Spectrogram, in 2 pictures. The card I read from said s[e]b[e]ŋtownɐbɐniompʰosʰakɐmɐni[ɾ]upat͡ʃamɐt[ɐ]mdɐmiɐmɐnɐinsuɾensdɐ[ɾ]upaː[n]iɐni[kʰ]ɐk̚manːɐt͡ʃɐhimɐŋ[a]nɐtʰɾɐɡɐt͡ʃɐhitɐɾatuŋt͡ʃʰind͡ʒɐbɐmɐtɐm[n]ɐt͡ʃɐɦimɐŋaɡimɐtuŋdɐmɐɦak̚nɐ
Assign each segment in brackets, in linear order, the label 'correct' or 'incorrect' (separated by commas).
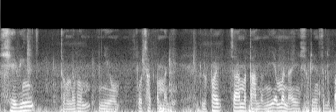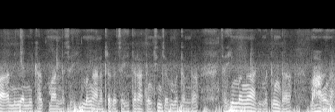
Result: correct, incorrect, incorrect, incorrect, incorrect, correct, correct, correct, incorrect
